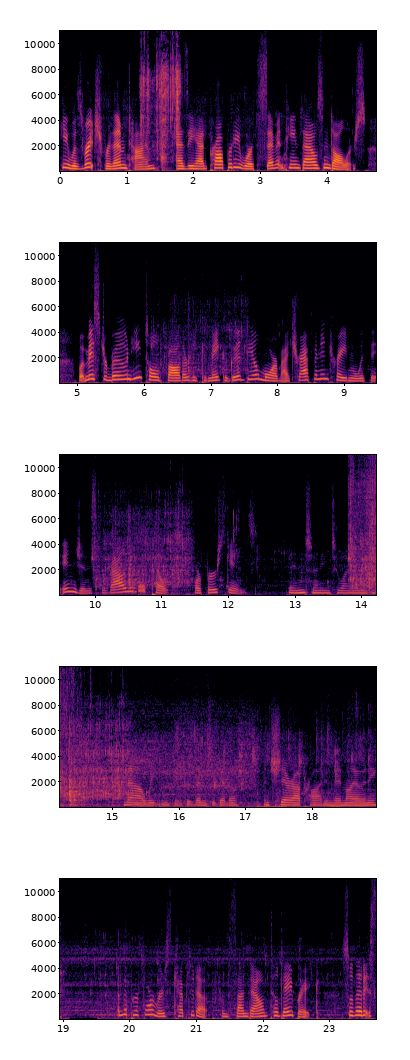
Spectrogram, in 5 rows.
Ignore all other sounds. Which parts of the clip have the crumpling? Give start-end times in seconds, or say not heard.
1.2-1.9, 13.8-14.6.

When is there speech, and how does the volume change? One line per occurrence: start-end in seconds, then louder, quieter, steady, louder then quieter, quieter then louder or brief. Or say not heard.
0.0-23.6 quieter then louder.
